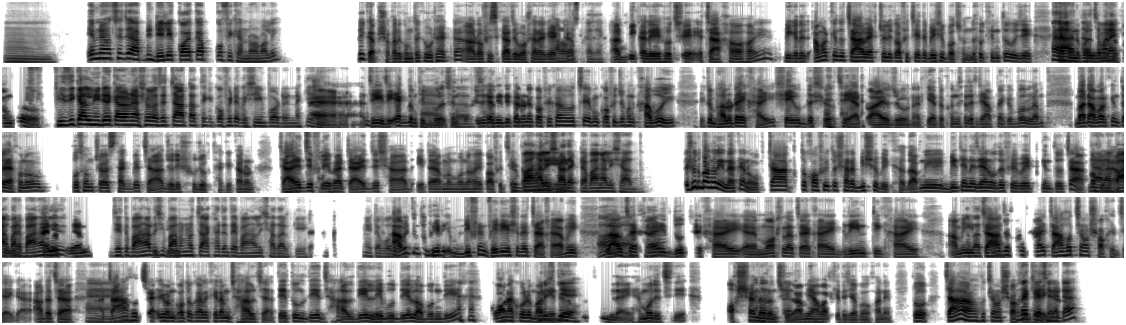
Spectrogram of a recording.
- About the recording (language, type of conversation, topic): Bengali, podcast, বিদেশে দেখা কারো সঙ্গে বসে চা-কফি খাওয়ার স্মৃতি কীভাবে শেয়ার করবেন?
- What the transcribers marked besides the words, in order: scoff; in English: "caffeine"; laughing while speaking: "আচ্ছা, আচ্ছা"; in English: "physical need"; in English: "physical need"; chuckle; laughing while speaking: "এতক্ষণ ধরে যে, আপনাকে বললাম"; scoff; unintelligible speech; unintelligible speech; in English: "different variation"; chuckle; unintelligible speech; laughing while speaking: "আচ্ছা"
